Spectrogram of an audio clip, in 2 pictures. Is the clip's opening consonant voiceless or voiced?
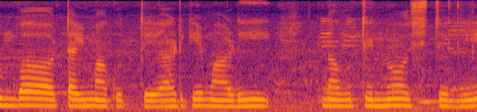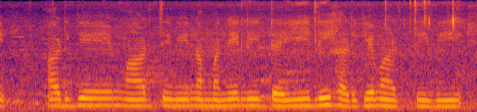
voiceless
